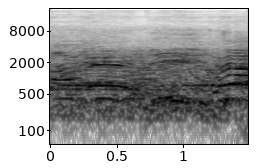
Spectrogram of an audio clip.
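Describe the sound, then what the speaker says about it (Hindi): Dense crowd of devotees at Vrindavan's Holi festival chanting Banke Bihari ji ki jai, a loud, continuous massed roar of voices with overlapping chant tones, close and enveloping throughout. "बांके बिहारी जी की जय जयकार के नारे"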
